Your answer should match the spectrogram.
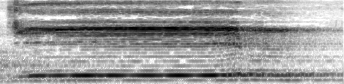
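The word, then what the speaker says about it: جيم: বলেন আলিফ বা তা জিম জিম জিমের উচ্চারণ জিমের মাঝখান উপরের তালুতে লাগবে এইভাবে বলেন একটু শক্তি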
